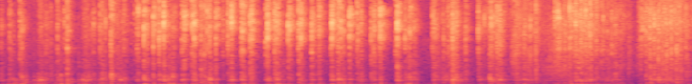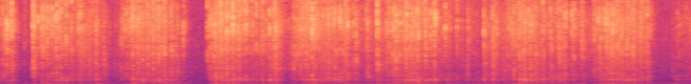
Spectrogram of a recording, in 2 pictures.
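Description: Long-nailed fingertips type fast on a grey, thin plastic laptop type-cover keyboard with flat plastic keys. A dense, continuous stream of quick, bright plastic clicks and taps is heard, each dying away almost instantly, with brief pauses between bursts.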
